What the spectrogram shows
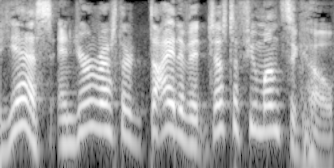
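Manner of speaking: shrill, very high shrieked scream. Retelling a reply to a commentator's remark: imitating own past scream. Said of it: "And I screamed".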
